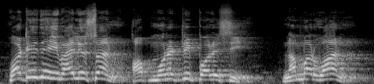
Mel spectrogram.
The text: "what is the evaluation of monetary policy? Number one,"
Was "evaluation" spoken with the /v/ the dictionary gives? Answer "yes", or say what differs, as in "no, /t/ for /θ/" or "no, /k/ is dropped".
no, /b/ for /v/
